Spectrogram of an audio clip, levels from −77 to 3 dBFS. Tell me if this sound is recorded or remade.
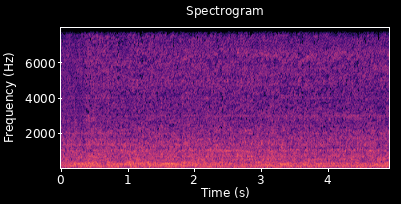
remade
